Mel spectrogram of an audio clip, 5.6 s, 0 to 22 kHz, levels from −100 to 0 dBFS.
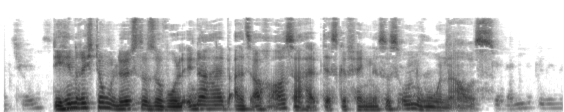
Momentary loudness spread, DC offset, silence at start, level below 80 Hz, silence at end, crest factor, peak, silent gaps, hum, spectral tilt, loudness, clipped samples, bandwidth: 8 LU; under 0.1%; 0.25 s; -52 dBFS; 0.4 s; 18 dB; 0 dBFS; none; none; -6 dB/octave; -19 LUFS; under 0.1%; 11.5 kHz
